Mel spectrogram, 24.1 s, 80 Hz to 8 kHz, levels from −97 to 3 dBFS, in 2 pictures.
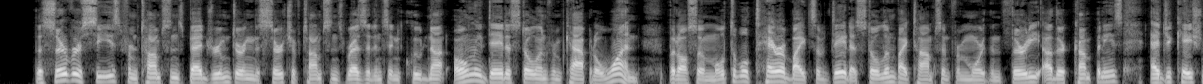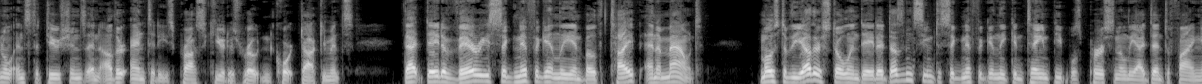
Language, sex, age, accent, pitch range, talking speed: English, male, 30-49, American, 105-135 Hz, 170 wpm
